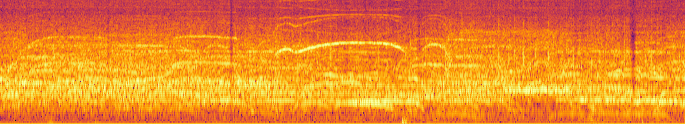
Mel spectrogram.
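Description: Studio crowd of young fans cheering and clapping, with many high whoops and screams rising and falling over the applause.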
